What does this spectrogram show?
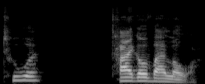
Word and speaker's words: Tagovailoa: Tua Tagovailoa.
